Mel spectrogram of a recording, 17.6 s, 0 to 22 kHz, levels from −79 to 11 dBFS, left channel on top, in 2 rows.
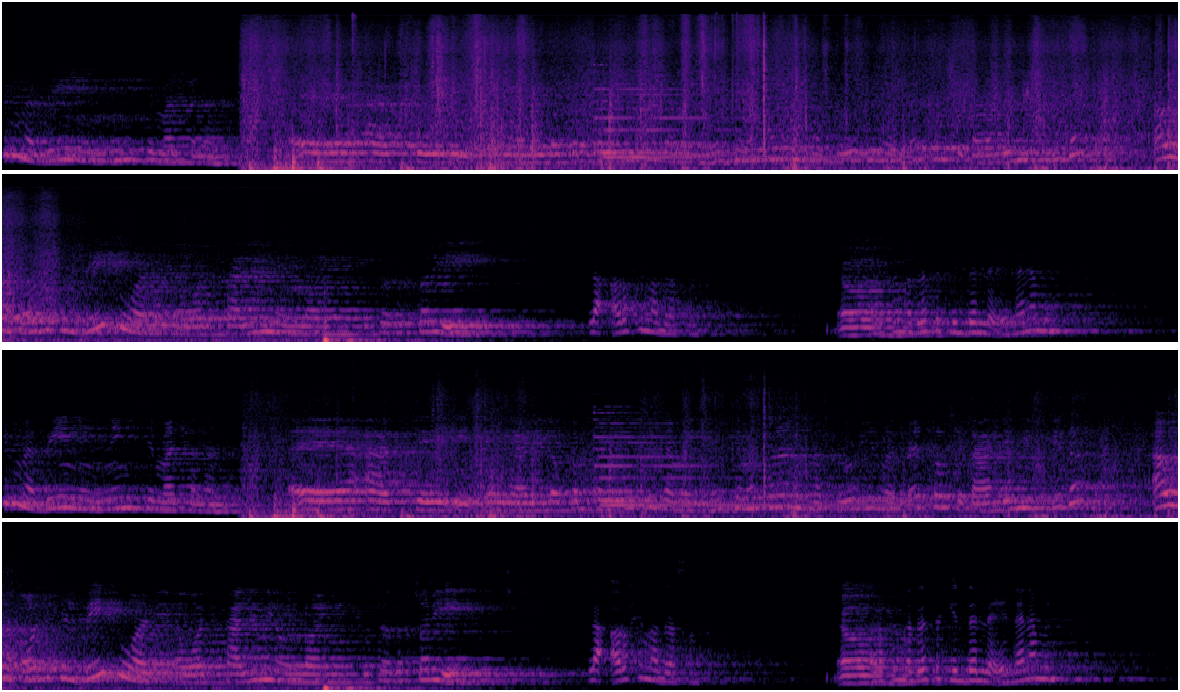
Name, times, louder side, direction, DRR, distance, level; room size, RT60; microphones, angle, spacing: voice 1, 0.0-1.7 2.1-8.2 8.6-12.3 15.1-15.5, right 1 dB, 90° right, 0 dB, 2.6 m, -39 dB
sound 1, 1.8-11.3, left 4 dB, 70° left, 0.8 m, -42 dB
Piano, 4.4-11.5, equal, 5° right, 6.9 m, -50 dB
voice 2, 13.2-14.1 15.3-16.7, right 2 dB, 70° right, 7 dB, 1.8 m, -42 dB
29.5 x 22.0 x 9.0 m, 2.2 s
head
